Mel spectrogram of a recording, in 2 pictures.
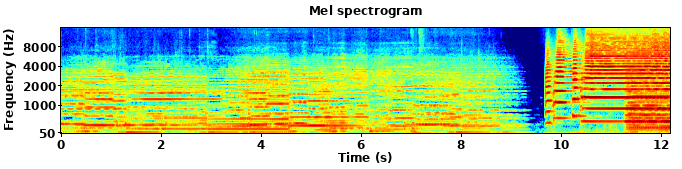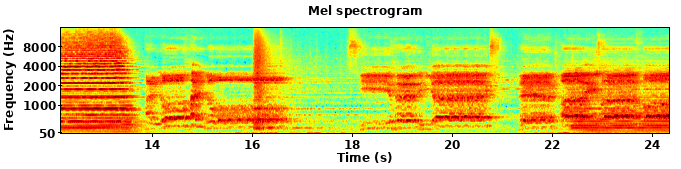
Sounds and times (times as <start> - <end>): Music: 0.0 - 24.3.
